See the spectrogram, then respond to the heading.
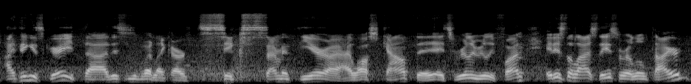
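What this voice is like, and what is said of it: Slightly hoarse voice. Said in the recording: “I can hear that voice going a little hoarse there.”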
